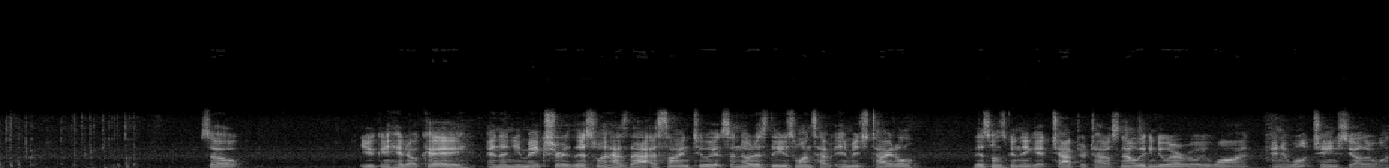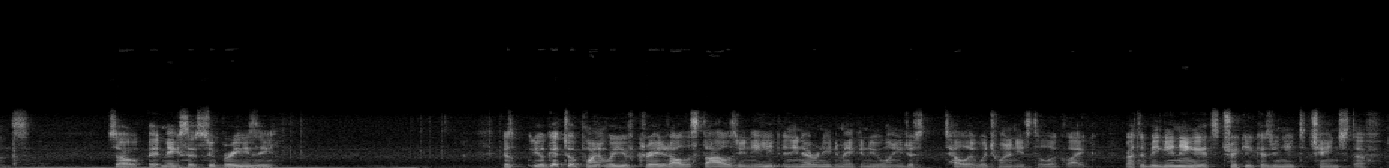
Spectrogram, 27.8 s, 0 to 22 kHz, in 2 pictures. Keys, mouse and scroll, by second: 0.0-1.7 typing, 3.9 click, 16.7 click, 17.9 click, 18.0 click, 18.6 click, 18.8 click.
